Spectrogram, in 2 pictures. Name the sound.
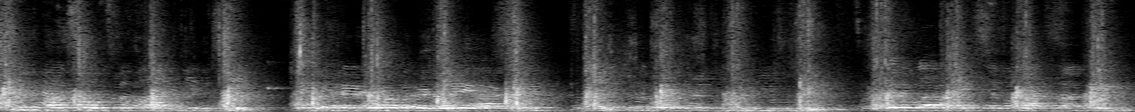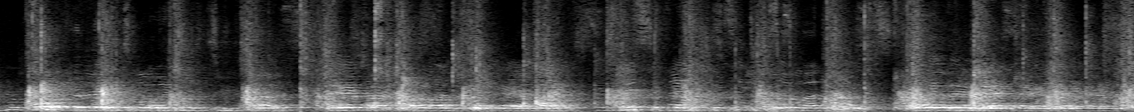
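audience clapping a rhythm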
